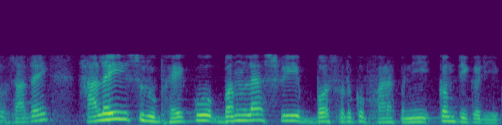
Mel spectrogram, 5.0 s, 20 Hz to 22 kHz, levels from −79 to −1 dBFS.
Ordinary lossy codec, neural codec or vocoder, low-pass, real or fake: none; codec, 16 kHz, 0.4 kbps, LongCat-Audio-Codec; 3.6 kHz; fake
